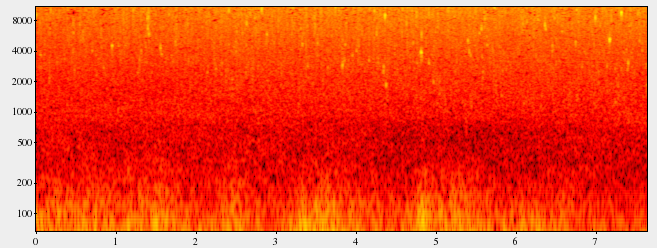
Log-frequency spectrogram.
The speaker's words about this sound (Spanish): Miras al cielo y ves unas nubes enormes, oscuras, cargadas de agua. Los sonidos de truenos y relámpagos te ensordecen. Comienza a llover con intensidad.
